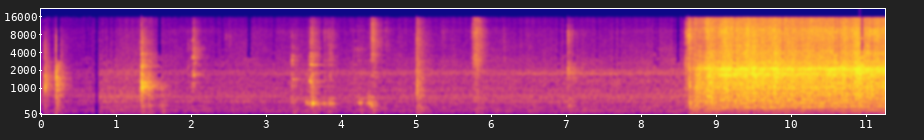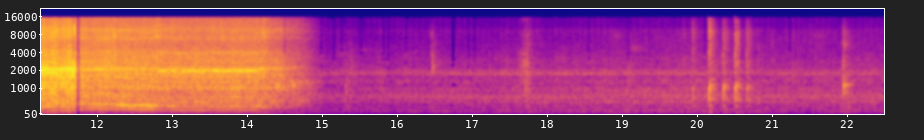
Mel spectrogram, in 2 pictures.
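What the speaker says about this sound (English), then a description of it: "So now we're going to do the blending." A kitchen blender purees ginger, garlic, curry leaves, green chilies and tomatoes in a loud, steady whir lasting about six seconds that dips in pitch partway through, framed by quieter handling clatter before and after.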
